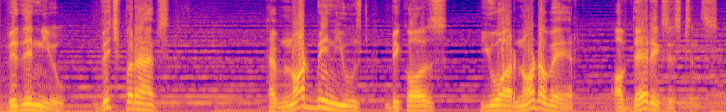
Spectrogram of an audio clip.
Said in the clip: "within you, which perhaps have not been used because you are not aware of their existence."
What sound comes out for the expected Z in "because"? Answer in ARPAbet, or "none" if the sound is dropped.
Z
